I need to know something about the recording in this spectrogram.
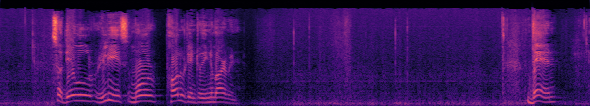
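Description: A man speaks with animation into a microphone in an echoing room.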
